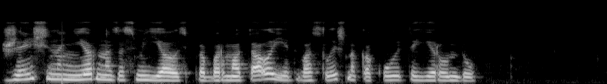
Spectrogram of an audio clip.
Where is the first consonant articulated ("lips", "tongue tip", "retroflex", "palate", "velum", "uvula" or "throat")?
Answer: retroflex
